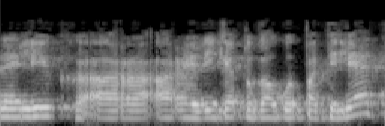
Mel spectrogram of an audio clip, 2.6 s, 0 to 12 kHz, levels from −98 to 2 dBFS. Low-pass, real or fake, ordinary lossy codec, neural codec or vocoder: 7.2 kHz; fake; MP3, 32 kbps; codec, 16 kHz, 16 kbps, FunCodec, trained on LibriTTS, 50 frames a second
